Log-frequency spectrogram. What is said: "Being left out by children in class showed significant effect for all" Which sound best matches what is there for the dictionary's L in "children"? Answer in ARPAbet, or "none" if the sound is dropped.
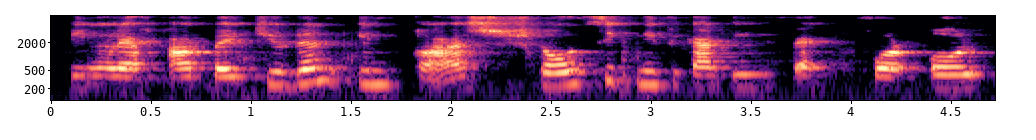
none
